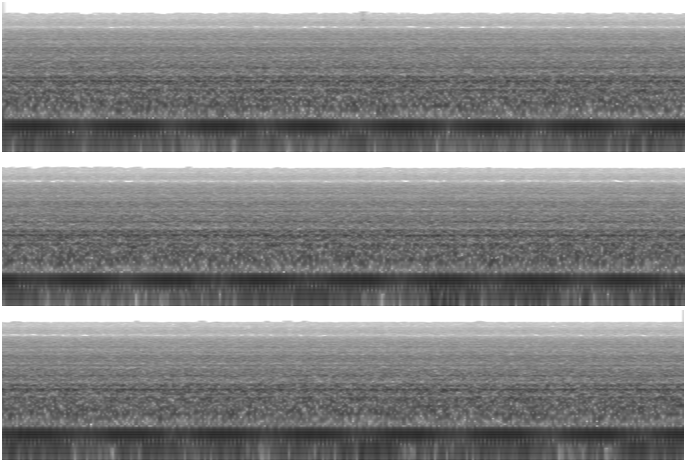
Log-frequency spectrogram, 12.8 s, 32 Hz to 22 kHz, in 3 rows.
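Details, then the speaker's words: Microwave heating water for one minute on a KRXNY 2000W pure sine wave off-grid inverter (48V DC to 120V AC 60Hz), with a reading of about 2500 watts; steady low mains hum under even fan and turntable whir, normal microwave operation. "this thing is pushing 2500 watts guys it says 2000 watt it's pushing 2500 watts remember I'm not using this guy I'm using this okay I just went and turned the microwave on 2500 watts"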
